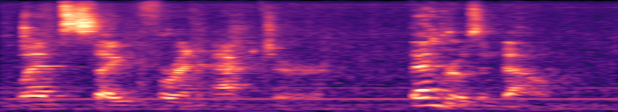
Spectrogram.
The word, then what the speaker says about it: Rosenbaum: the pronunciation should be rose and bound like l frank baum if it was bomb it would have an l instead of a u like lip balm i once had a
